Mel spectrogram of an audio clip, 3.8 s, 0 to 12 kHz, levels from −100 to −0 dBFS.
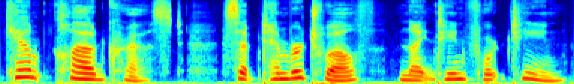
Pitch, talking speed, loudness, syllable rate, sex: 210 Hz, 95 wpm, -18 LUFS, 3.7 syllables/s, female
